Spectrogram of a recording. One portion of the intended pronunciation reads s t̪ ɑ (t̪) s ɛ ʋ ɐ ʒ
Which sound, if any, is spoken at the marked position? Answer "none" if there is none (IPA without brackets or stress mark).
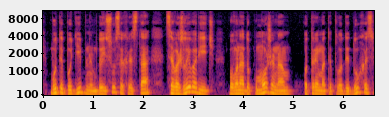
t̪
